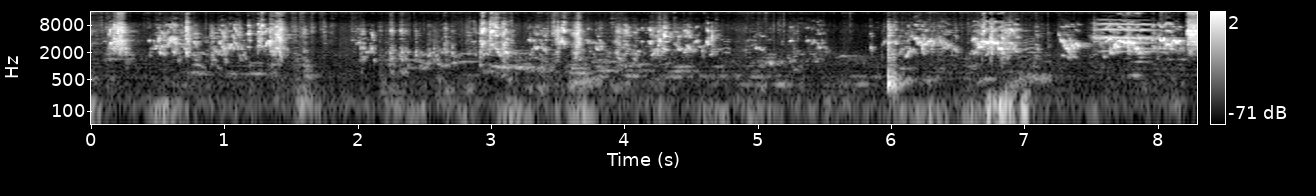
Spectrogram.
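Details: Budgerigars give scratchy, high chattering chirps in uneven bursts, with soft pattering or shuffling sounds between them and a louder squeaky run near the end.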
